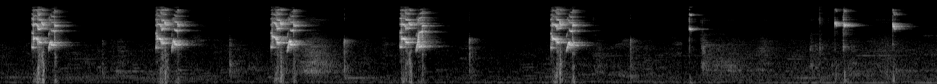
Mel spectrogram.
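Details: Lovebird, fighter type, singing as a lure for other lovebirds to chatter; five loud, harsh squawks at roughly one-second intervals, followed by faint, high, thin chirps.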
